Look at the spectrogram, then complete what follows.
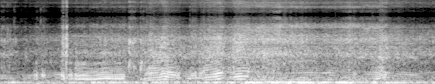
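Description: Engine of an off-road trail-riding vehicle, its pitch rising and falling quickly as the throttle is worked, over a steady low rumble.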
